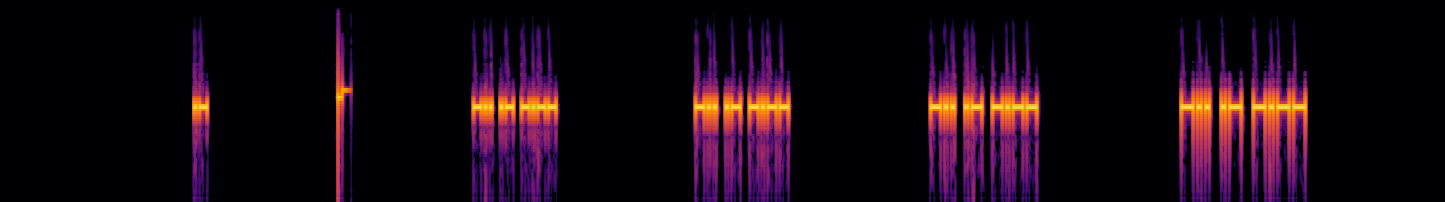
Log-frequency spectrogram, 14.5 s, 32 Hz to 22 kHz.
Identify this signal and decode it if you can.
Morse code, heard as a keyed tone, about 40 wpm, 700 Hz. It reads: A DAY DAY DAY DAY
